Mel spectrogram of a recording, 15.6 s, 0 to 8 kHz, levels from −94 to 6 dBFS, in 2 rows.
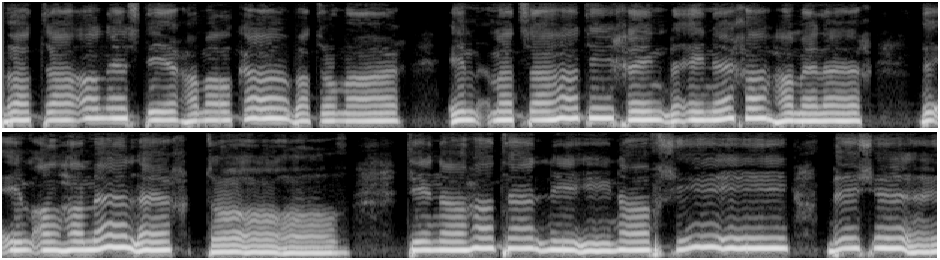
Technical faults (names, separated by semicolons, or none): noise suppressor applied to music or sounds; sound cut by the noise suppressor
